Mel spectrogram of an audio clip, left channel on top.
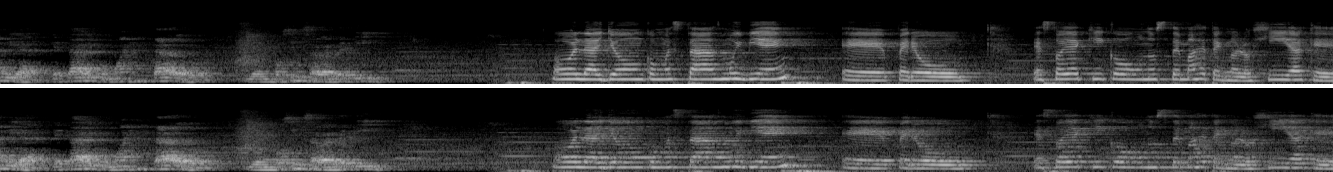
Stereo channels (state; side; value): normal; both; correlation 0.61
